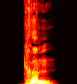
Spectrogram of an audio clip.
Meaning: 1. singular imperative of krümmen 2. first-person singular present of krümmen
- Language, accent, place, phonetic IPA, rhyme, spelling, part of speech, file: German, Germany, Berlin, [kʁʏm], -ʏm, krümm, verb, De-krümm.ogg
